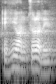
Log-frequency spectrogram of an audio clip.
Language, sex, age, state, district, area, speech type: Odia, male, 18-30, Odisha, Kendujhar, urban, spontaneous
